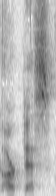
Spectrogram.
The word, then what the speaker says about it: Arctis: It's A-R-C-T-I-S. – Darth Arctis. – Arctis.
